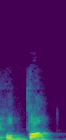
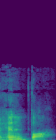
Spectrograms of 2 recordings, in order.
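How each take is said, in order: First: حطة as "hitta", with no n; حطة, straight from vowel into t; supposed word. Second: حنطة as "hinta", with an n; حنطة with nun before the t; added nun. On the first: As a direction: say حطة with a doubled t, no nun. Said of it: "They're supposed to say". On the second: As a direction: sound the extra n in حنطة. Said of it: "they added a nun". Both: Shown as a demonstration.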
